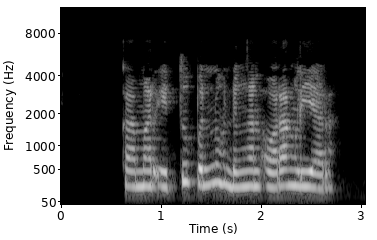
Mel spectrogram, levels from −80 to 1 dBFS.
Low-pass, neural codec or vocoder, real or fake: 7.2 kHz; none; real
